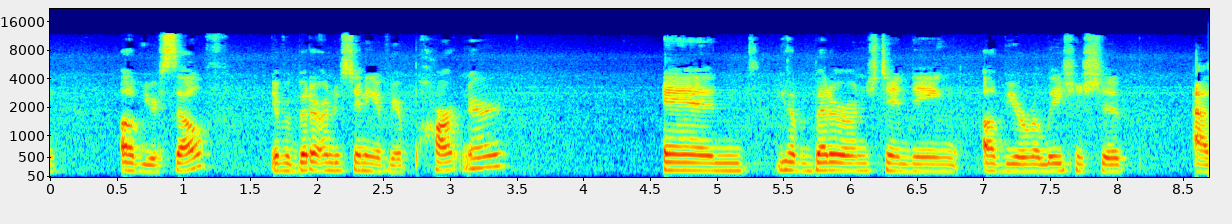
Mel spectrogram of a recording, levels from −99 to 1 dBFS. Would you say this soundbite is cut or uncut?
uncut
